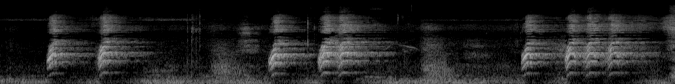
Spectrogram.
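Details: Young goat in the Philippines barking like a dog: clipped, harmonic yelps in pairs and triplets, roughly every second or two, with faint background noise between bursts.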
